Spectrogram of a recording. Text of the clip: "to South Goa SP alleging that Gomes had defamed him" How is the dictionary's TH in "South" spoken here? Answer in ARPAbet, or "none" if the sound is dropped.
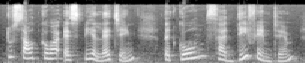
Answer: T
